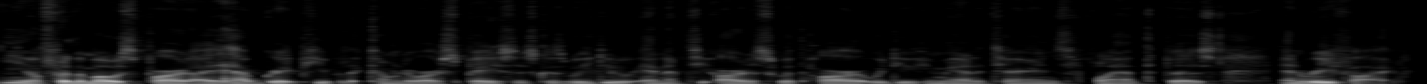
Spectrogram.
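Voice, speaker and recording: Speaking at a very fast pace with hardly any pauses, a man with an American accent has a very deep, low pitch and fairly even intonation. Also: quiet background. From US Midwest (Iowa, Minnesota). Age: 60s. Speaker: guest on crypto talk show, environmental advocate. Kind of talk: casual self-introduction on live audio chat. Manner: rambling.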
